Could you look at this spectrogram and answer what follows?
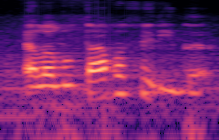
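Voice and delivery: plain reading voice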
